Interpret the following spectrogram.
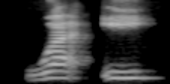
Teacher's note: for Hamza gives a strong sound from your throat, and for Kasra give E sound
